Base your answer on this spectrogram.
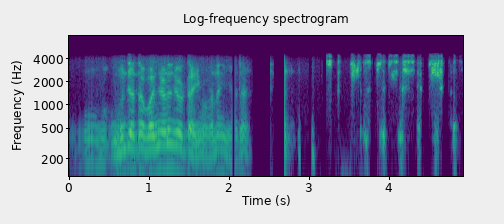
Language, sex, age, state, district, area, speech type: Sindhi, male, 60+, Delhi, South Delhi, urban, conversation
